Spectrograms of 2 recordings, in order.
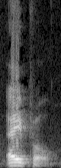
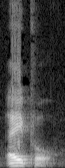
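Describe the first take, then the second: No difference in how they are said.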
